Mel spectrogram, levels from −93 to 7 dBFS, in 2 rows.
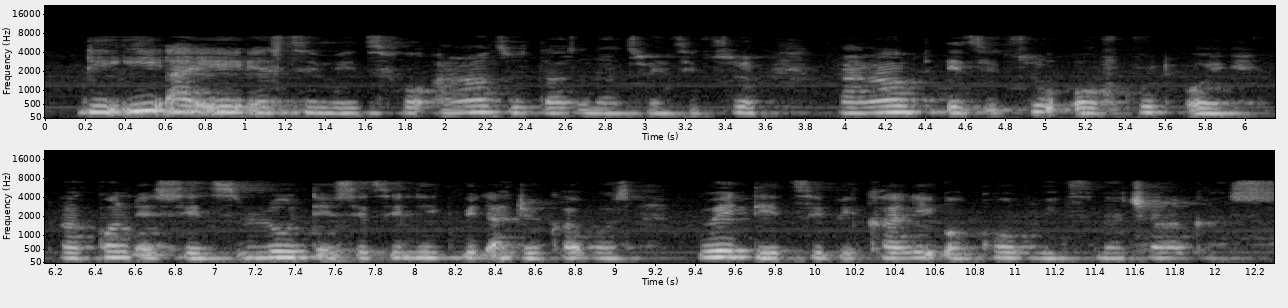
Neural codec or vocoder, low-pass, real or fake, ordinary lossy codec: none; 7.2 kHz; real; none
